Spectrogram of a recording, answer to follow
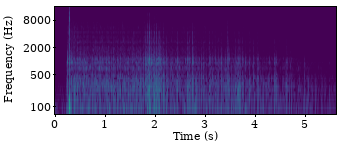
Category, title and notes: Sound effects > Objects / House appliances
250726 - Vacuum cleaner - Philips PowerPro 7000 series - head wheel spin
7000, aspirateur, cleaner, FR-AV2, Hypercardioid, MKE-600, MKE600, Powerpro, Powerpro-7000-series, Sennheiser, Shotgun-mic, Shotgun-microphone, Single-mic-mono, Tascam, Vacum, vacuum, vacuum-cleaner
